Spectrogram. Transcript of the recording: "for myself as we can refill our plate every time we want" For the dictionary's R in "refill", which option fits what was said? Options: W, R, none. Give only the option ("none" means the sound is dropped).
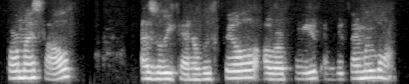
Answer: W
